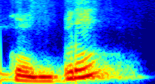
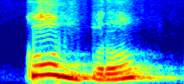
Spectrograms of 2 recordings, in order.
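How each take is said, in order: First: "compró" stressed on the final PRÓ; com-PRÓ, weight on the ending; stress on last syllable. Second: "Compro" stressed on COM, present tense; COM-pro, first syllable higher and stronger. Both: Shown as a demonstration. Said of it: "la ubicación del acento".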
